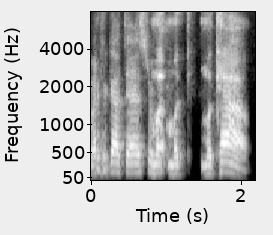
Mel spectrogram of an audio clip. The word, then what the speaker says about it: Mikal: have to ask uh yeah coach campbell to pronunciation your first name i forgot to ask him macau macau yeah uh michael five letters five letters was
